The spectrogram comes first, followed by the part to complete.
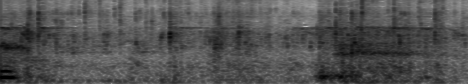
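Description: Water flowing from a hose into a plastic bucket, a low steady running sound.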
